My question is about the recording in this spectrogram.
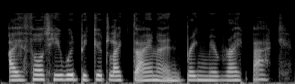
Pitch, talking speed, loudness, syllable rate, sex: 200 Hz, 265 wpm, -22 LUFS, 5.4 syllables/s, female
